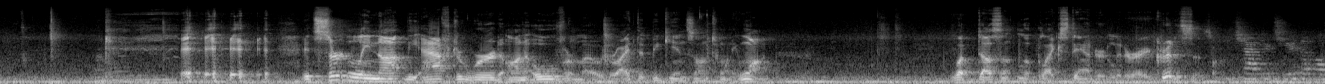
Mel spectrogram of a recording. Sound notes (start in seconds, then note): 1.0 laughing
